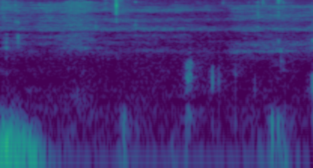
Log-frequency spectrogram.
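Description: Quiet chewing of a butter biscuit: a low thump, then a handful of small, irregular crunchy clicks spaced across a couple of seconds, with no talking.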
